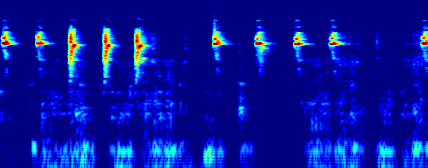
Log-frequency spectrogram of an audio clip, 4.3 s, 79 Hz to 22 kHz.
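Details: Pre-breeding red siskin, double pastel, November 2023, repeating short high piercing chips about three times a second at uneven spacing over faint low hum.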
